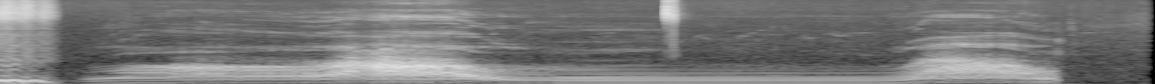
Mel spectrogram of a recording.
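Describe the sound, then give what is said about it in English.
A person voices a snow leopard's roar: one long, loud, drawn-out growling snarl that swells, eases into a steady rumble, then flares again before cutting off, heard alone. “You wake up, and in front of your hut is a snow leopard.”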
